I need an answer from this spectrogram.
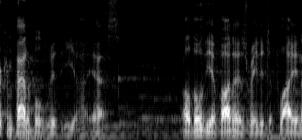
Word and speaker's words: Avata: Because I'm from Canada, and we have a healthy disregard for pronouncing the letter T correctly, this is the DJI Avata. Some people say Avata, others Avata, but they're just plain weird and, well, we're moving on.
